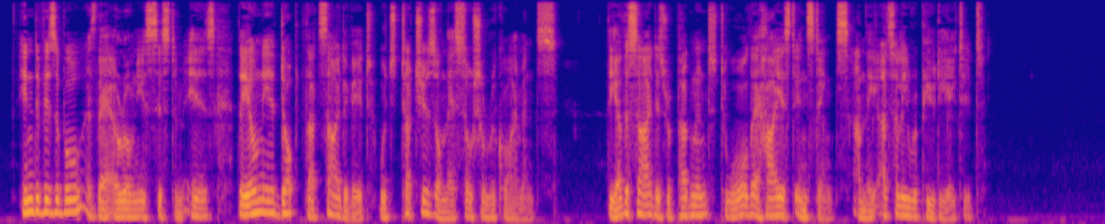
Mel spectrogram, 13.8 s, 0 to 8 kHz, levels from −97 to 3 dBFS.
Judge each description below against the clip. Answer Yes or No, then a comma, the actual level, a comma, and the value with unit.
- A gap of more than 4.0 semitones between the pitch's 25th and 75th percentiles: Yes, average, 5.2 semitones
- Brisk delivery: No, average, 150 wpm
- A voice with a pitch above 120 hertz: No, low, 110 Hz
